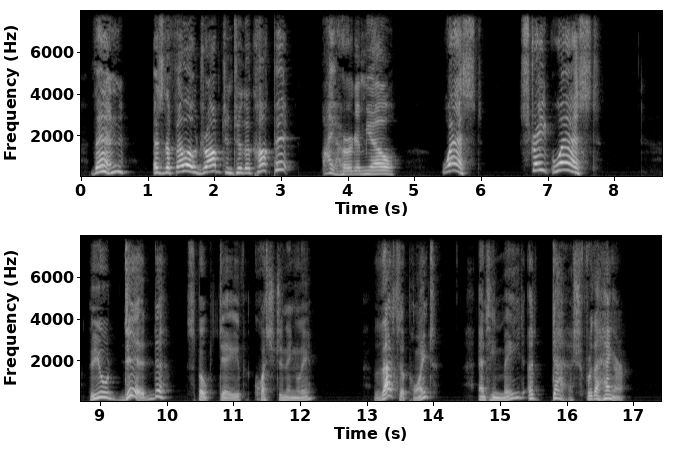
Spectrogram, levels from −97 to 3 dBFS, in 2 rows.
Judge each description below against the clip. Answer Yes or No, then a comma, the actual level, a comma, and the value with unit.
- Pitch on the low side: No, high, 205 Hz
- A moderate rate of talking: No, slow, 105 wpm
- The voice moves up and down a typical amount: No, wide, 8.6 semitones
